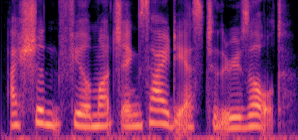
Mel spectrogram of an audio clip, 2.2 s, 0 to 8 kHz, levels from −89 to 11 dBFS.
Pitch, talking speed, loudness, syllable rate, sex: 215 Hz, 240 wpm, -16 LUFS, 5.7 syllables/s, female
